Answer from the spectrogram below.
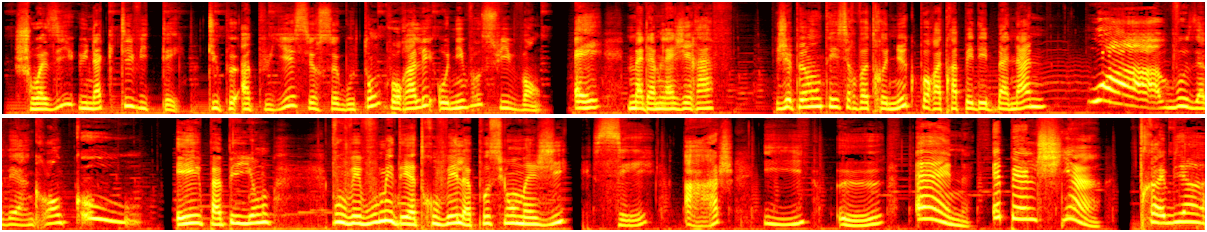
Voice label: FR Toys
